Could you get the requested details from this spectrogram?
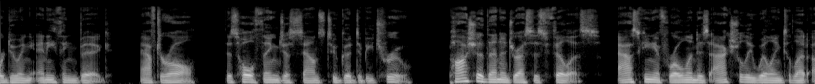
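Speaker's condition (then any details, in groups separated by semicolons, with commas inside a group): No condition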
